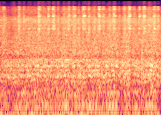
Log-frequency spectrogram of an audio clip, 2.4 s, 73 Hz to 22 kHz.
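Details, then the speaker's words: Essex V6 pushrod engine with solid rockers in a Reliant Scimitar idling after rocker adjustment; quieter, but extra metallic clatter at the front from a tool left on the crank pulley. "That sounds quieter. There's a noise in there I've not heard before. What is that noise? It's at the front."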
